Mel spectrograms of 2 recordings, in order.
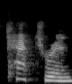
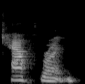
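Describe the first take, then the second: First: The middle consonant is a plain t sound. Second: The middle consonant is a th sound. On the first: This is how people locally say the name. "they don't have a T H in their articulation of words" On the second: This is the name's usual English form. "not Catherine"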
